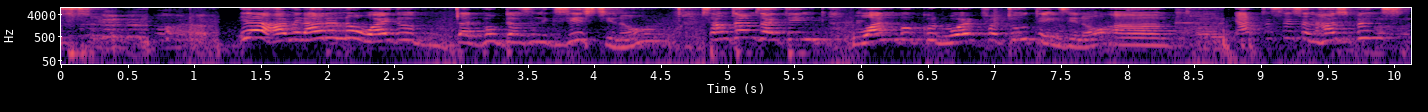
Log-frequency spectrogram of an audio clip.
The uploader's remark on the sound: Live at One Night In Saigon.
